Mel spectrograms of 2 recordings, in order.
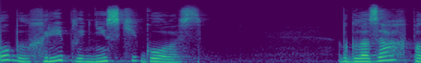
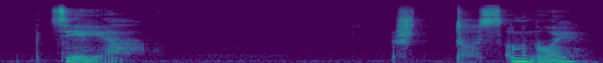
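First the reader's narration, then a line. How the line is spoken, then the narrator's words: Creaky rasp. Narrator (Russian): проскрипел Алексей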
